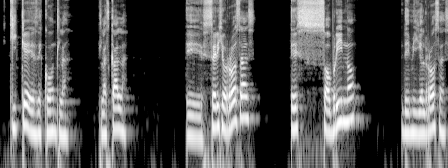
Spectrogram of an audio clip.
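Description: At a very slow pace, a man speaks in a somewhat breathy, fairly high voice with ordinary pitch variation. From Campeche, Mexico (Calkiní). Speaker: musician. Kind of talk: casual chat.

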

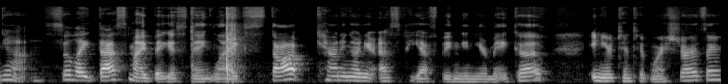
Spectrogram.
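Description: Amid noticeable background noise, a woman with a fairly low pitch speaks in an animated tone. Her pitch swings very widely at a fairly slow pace. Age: 30s. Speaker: esthetician podcast co-host. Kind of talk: casual chat.

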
